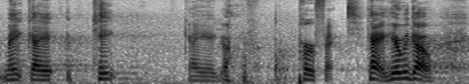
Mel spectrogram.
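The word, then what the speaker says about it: Gallego: how do we ever I've heard your name pronounced it's gyo Mayor Kate works I'm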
